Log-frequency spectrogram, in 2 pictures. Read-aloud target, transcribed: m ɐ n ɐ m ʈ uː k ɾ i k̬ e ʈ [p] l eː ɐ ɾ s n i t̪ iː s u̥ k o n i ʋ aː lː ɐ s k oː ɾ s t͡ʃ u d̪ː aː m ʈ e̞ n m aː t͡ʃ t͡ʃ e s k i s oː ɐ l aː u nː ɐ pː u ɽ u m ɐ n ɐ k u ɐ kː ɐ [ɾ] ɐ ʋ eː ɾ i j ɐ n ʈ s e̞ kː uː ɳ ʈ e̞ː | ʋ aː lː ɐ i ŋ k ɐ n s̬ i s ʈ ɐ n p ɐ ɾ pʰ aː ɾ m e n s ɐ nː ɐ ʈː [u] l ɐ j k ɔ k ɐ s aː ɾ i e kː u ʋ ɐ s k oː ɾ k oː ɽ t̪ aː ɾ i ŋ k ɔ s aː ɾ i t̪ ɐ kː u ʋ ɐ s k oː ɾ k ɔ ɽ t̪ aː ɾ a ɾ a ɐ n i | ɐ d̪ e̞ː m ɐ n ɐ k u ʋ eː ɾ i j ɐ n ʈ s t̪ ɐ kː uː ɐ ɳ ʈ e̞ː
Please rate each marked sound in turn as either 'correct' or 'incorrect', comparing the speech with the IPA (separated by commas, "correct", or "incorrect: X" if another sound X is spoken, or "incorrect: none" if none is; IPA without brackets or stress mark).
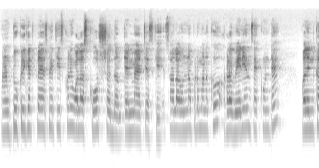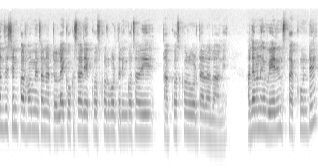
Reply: correct, incorrect: ɽ, correct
